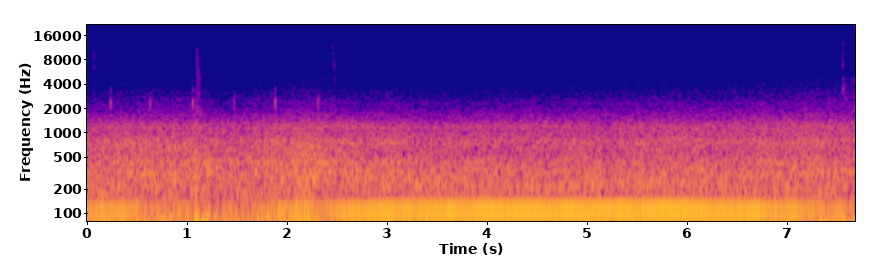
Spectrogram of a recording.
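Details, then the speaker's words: 2004 Jaguar XKR V8 with upgraded exhaust, 4 of 5 silencers removed, under light load at 1400–1600 rpm cruising revs; deep steady droning boom, gone by 70 mph motorway speed: exhaust drone at cruising rpm. "So the boom only comes in from 1400 to 1600 revs, which is the typical cruising RPM and where the engine seems to be most happy."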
